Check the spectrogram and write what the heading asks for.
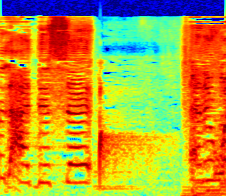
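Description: Looping meme song: a short vocal phrase, then a single cartoon "plop" sound effect about a second in that fades away before the loop starts again.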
